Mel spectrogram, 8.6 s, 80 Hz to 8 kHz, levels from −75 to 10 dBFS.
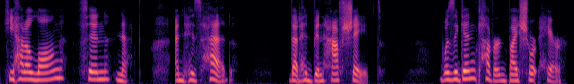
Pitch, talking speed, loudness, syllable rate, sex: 230 Hz, 140 wpm, -19 LUFS, 3.9 syllables/s, female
